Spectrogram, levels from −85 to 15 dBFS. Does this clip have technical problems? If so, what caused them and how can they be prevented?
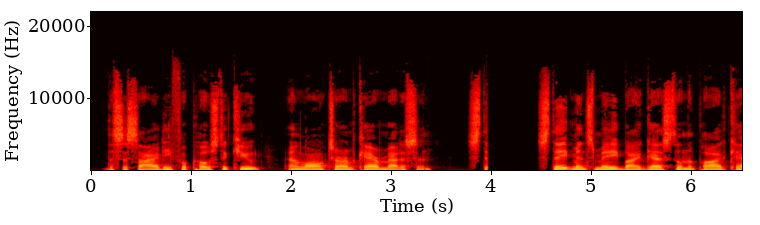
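Yes, a stream reconnect from 3.96 to 4.65 s: the connection dropped, leaving 0.48 s of silence, then a fresh decoder picked up 0.21 s earlier, just before "made by". A larger client buffer with seamless resume would prevent it.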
